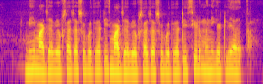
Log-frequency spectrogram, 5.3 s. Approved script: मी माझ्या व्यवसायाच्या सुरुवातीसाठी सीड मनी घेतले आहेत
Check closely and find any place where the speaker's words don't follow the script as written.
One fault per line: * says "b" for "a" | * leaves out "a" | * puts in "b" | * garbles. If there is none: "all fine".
* puts in "माझ्या व्यवसायाच्या सुरुवातीसाठी"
